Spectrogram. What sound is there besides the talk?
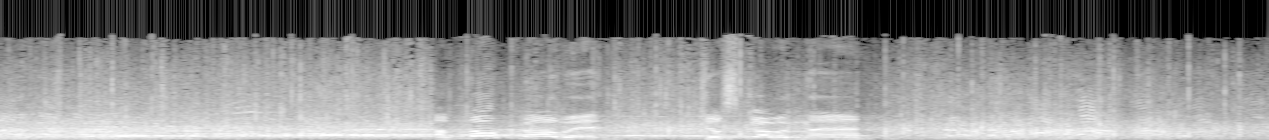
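audience applause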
